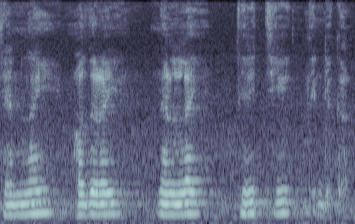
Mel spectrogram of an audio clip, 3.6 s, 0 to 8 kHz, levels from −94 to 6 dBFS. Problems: constant background noise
